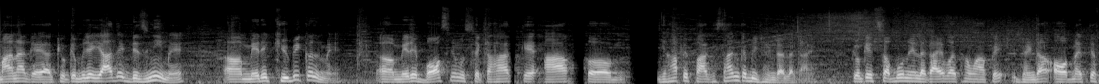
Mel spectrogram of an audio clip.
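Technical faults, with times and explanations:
4.91 to 6.27 s, repeated stalls (stutter): the sound keeps catching and dragging, with 13 short holds of up to 109 ms filling about a quarter of this span. Packets arrived late, the jitter buffer kept emptying, and the receiver stretched the last sound each time, so nothing is lost.
6.29 to 6.59 s, call audio freeze: the sound hangs as a fading continuation of what came before, then drops to near silence for about 220 ms before resuming where it stopped. The likely cause is packets held up in transit, which emptied the jitter buffer and added a 285 ms gap.
9.03 to 10.41 s, jitter buffer speed-up: the sound runs hurried, at about 111% speed with pitch unchanged. The buffer held more audio than it aims for, so the receiver trimmed many short pitch-period slices, roughly 150 ms in all, to bring the delay back down.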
